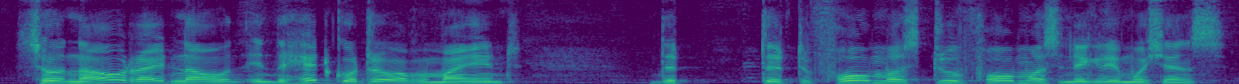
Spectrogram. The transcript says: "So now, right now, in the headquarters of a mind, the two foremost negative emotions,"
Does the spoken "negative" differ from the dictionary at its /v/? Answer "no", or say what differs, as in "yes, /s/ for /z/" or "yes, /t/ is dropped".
yes, /v/ is dropped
